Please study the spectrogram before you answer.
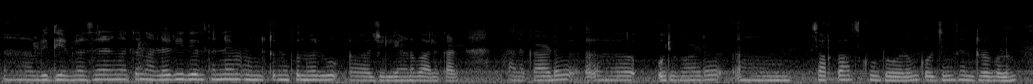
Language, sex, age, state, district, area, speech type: Malayalam, female, 18-30, Kerala, Palakkad, rural, spontaneous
